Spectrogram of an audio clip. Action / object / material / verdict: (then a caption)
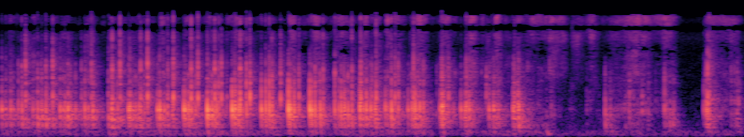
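tap / small cardboard box / cardboard / none. Long nails rapidly tap and scratch the lid of a small, hollow, black cardboard iPhone box, at roughly four hits per second. The hits are short, dry and hollow, centred in the midrange with a bright scratchy edge and almost no low end. Toward the end they thin out into quieter, spaced taps with brief silences.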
